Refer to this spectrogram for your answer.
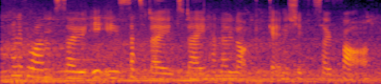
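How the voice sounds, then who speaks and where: At a moderate pace, a woman with a medium pitch speaks in very wide pitch swings, with noticeable background noise and audible room echo. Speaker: travel vlogger. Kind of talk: casual vlog. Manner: quiet.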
